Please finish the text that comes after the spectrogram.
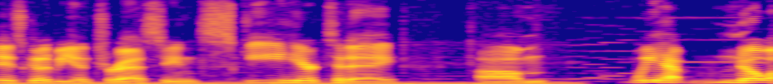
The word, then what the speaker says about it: Ski: Skey is spelled S-K-I. This is Skey.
